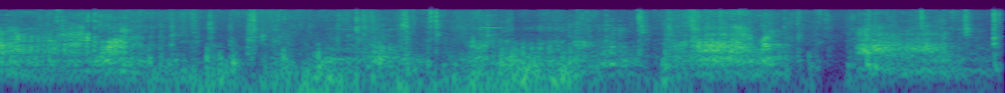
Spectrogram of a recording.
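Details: Wild, cheeky young Labrador Retriever puppies of a B litter at play: dense, rough growling and grumbling bursts, several louder surges over about five seconds, mixed with constant scuffling and rustling noise.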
